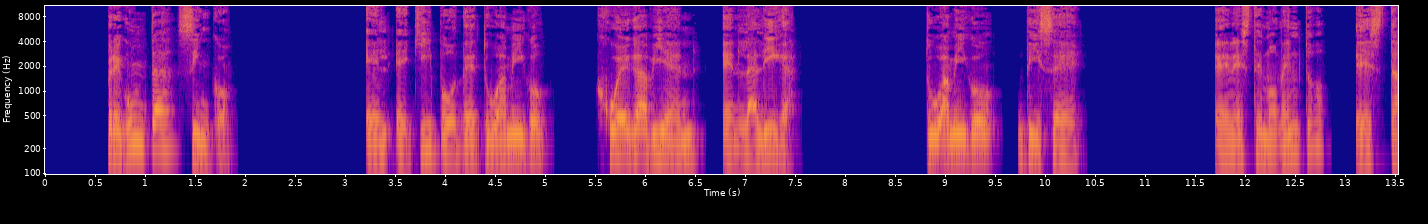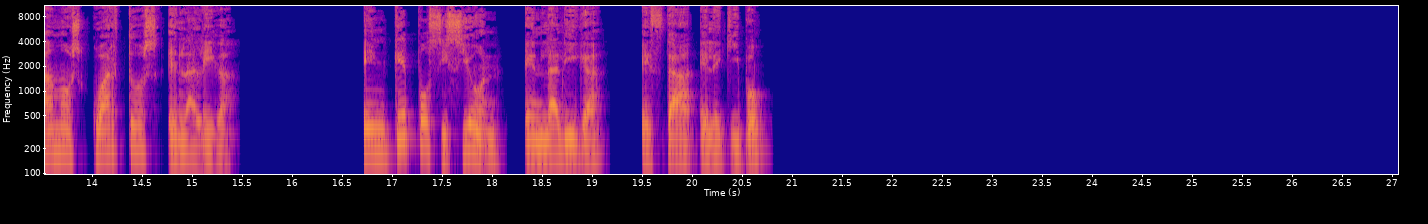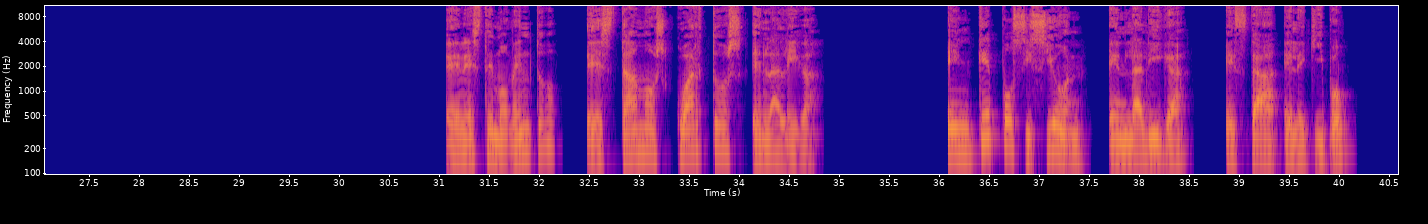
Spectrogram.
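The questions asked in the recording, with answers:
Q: ¿En qué posición en la liga está el equipo?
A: Cuarto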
